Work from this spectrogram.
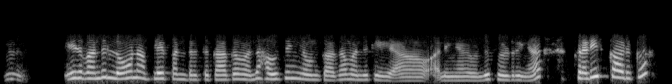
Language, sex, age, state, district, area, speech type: Tamil, female, 18-30, Tamil Nadu, Chengalpattu, urban, conversation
